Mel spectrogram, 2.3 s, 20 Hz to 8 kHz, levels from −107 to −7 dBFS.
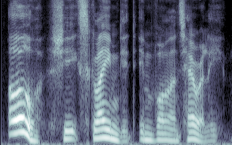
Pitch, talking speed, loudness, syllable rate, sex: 150 Hz, 130 wpm, -19 LUFS, 6.1 syllables/s, male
